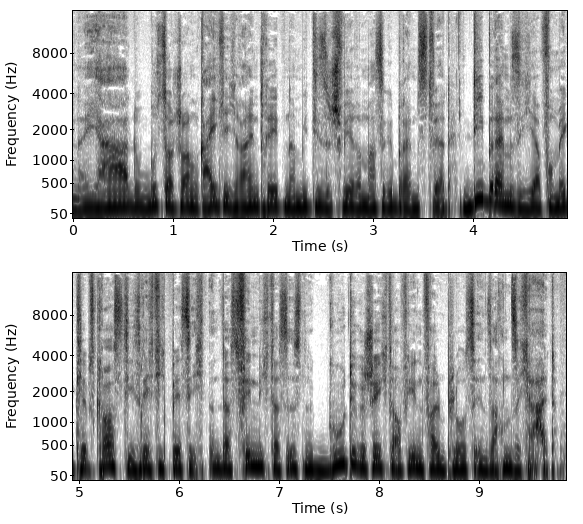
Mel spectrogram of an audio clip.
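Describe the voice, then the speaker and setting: A man's voice: medium pitch, dark tone, husky, dry recording. A man with a German accent hosting a car podcast, chatting enthusiastically and speaking straight to the listener. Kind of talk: casual car review monologue.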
